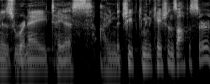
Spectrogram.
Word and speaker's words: Reyne Telles: My name is Renee Tejas. I'm the Chief Communications Officer. That's spelled REYNE TELLES.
